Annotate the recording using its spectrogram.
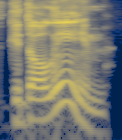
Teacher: um when you're talking about more than one big thing and the kamat turns into a shva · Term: pre- tonal shortening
